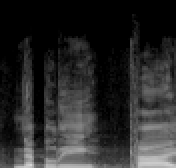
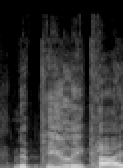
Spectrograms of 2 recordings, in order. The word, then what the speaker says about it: Napili Kai: is a getaway to nepali kai beach resort in hawaii did i just mispronounce that one as well how about napili kai beach resort in hawaii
